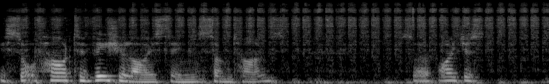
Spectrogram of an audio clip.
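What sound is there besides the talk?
scuffing a metal surface by hand with an abrasive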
